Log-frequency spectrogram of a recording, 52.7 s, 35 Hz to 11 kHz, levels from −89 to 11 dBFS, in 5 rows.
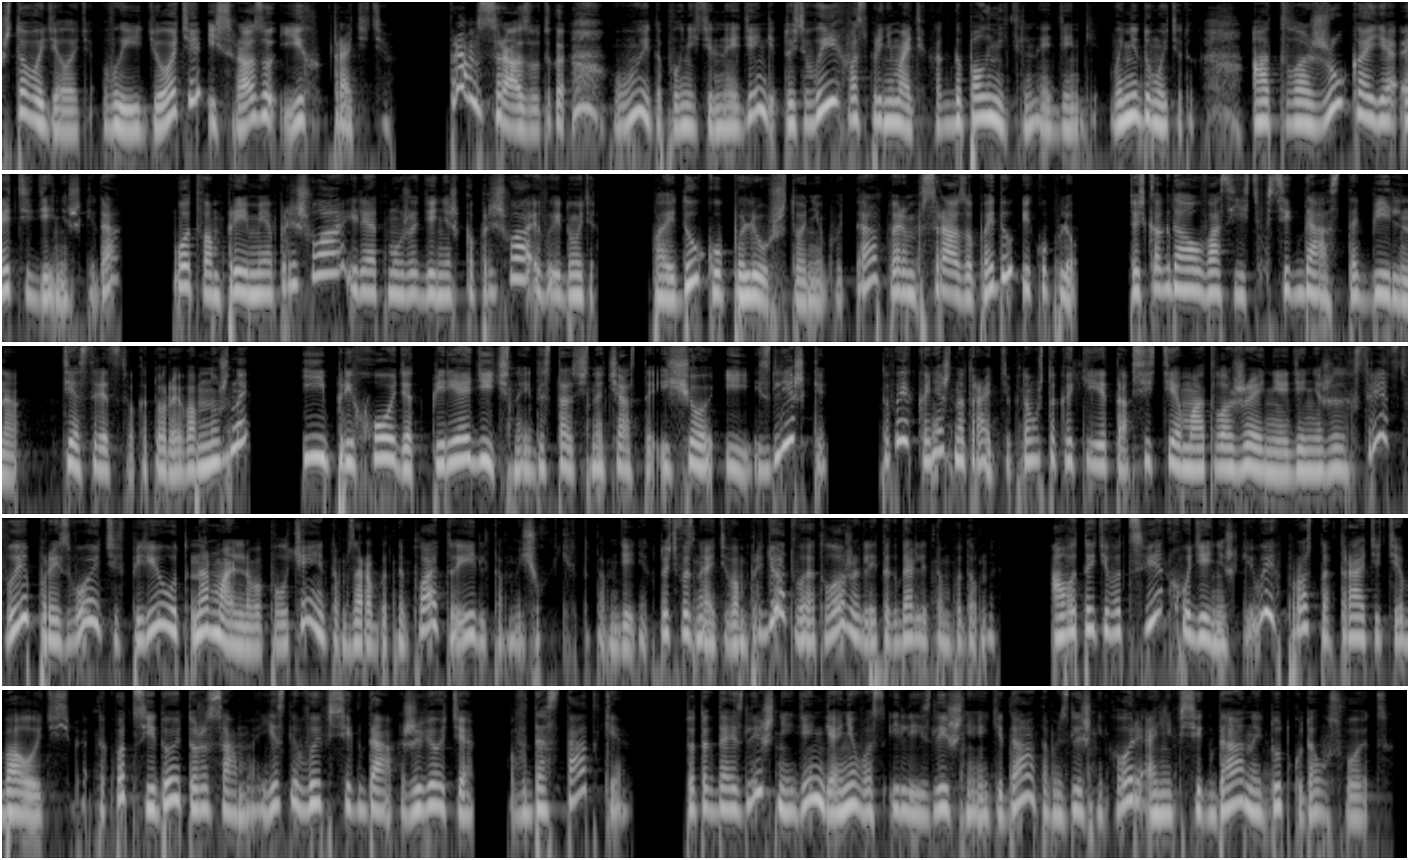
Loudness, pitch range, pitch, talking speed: -26 LUFS, 165-210 Hz, 185 Hz, 180 wpm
